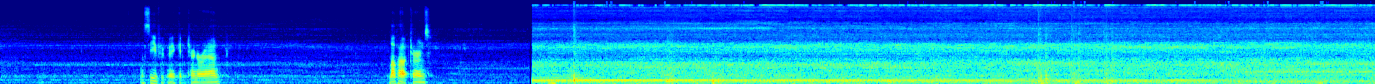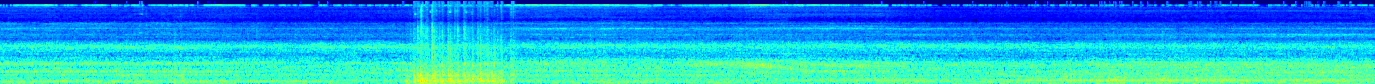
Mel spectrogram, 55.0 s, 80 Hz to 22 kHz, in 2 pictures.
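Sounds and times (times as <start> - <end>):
steady hum: 0.0 - 41.0
robot vacuum whirring: 10.6 - 55.0.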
